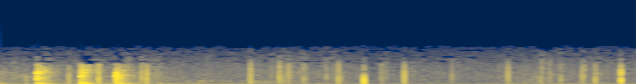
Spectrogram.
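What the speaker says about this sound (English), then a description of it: "You knock until somebody answers." Knuckles rap on a door in a series of sharp, close knocks, one quick cluster followed by scattered irregular taps over a faint background hum.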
